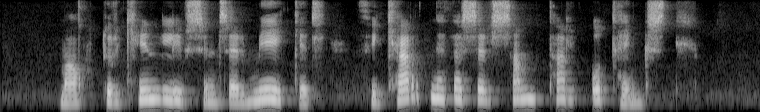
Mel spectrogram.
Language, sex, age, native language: Icelandic, female, 30-39, Icelandic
